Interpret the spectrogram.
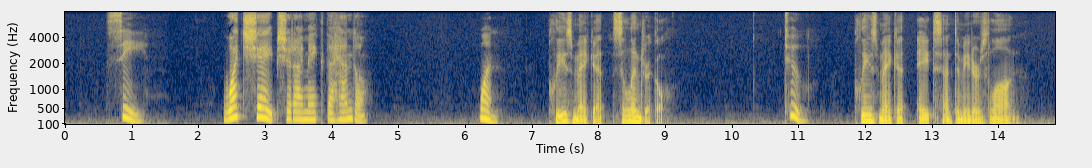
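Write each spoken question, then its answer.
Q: What shape should I make the handle?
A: 1: Please make it cylindrical.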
